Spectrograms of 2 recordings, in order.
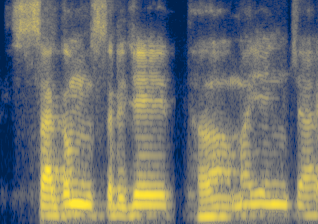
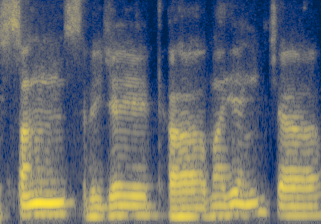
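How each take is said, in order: First: The nasal is said as a g sound: sagam. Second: The nasal is said plainly as sam. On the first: The speaker calls it wrong. "वो उच्चारण दोष है" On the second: The speaker calls it right. "तो इसलिए यहाँ पर"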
